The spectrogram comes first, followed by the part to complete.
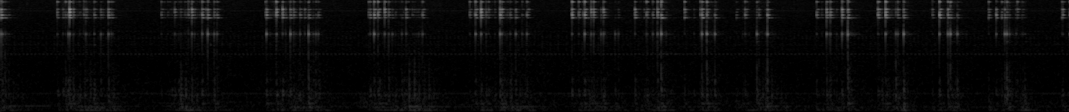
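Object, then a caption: Ribbed glass jar. Long painted nails tap and scratch a large, empty ribbed glass jar tied with a ribbon. Quick clusters of bright, dry clicks come in repeated bursts, with soft scratchy rasps between them. Each tap dies away almost instantly, with very little low end.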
